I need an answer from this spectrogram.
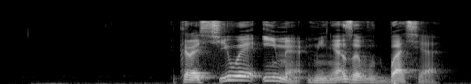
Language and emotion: Russian, positive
